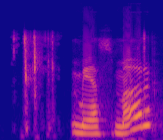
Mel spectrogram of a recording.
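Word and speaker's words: messmör: Please pronounce this for me. Mesmar?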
